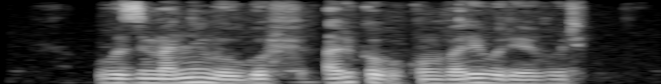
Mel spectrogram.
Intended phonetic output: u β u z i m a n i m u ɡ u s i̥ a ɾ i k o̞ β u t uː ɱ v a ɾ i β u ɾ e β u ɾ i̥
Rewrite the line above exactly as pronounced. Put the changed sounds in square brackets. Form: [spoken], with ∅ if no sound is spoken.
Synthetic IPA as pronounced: u β u z i m a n i m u ɡ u [f] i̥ a ɾ i k o̞ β u [k] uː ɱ v a ɾ i β u ɾ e β u ɾ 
